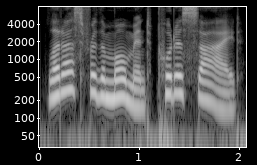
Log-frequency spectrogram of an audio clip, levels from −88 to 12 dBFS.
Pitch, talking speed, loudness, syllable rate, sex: 215 Hz, 200 wpm, -14 LUFS, 5.2 syllables/s, female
